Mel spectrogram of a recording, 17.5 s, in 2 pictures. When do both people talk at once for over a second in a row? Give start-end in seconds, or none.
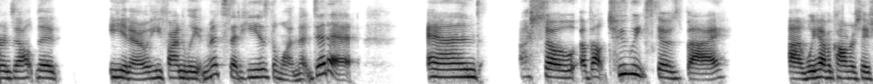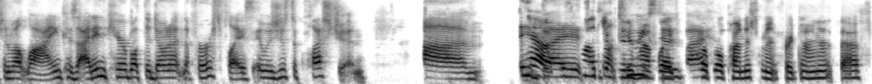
14.0-15.8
